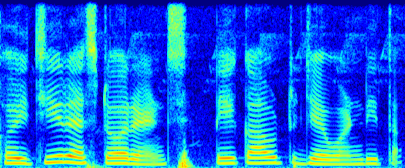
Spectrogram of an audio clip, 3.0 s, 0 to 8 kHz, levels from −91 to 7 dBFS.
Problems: background sounds at intervals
